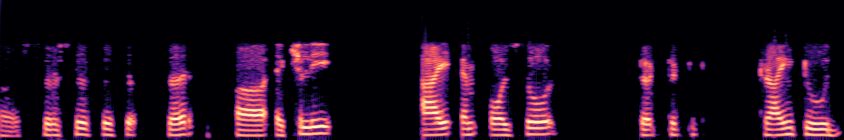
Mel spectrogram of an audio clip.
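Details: Participant in a stammering practice group trying cancellation and pull-out techniques, beginning with a sound repetition; stuttering.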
